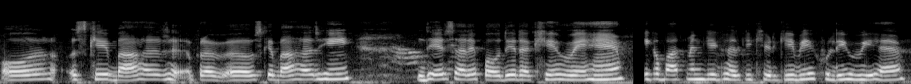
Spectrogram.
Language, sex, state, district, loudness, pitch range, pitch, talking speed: Hindi, female, Delhi, New Delhi, -11 LUFS, 215-240 Hz, 225 Hz, 145 wpm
